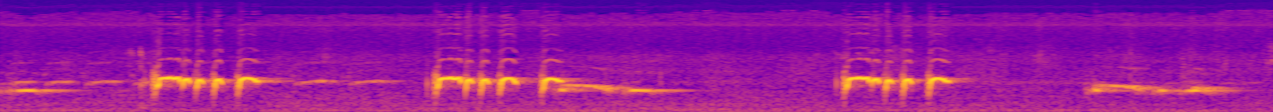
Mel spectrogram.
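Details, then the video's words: Local zebra dove (perkutut lokal) singing: bursts of three or four quick, bright, bubbling notes followed by a softer falling coo, repeated about every two seconds, with low background hum. "Suara Burung - Perkutut Lokal"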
